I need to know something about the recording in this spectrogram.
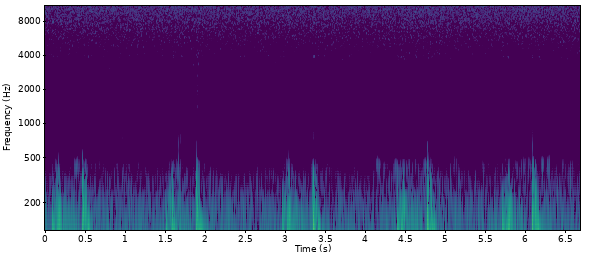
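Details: Slow, steady lub-dub pairs at about 43 beats a minute with no extra sounds, normal heart sounds heard at the tricuspid area.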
